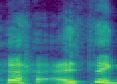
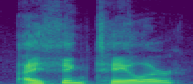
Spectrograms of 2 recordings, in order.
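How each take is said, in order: First: The voice falls at the end. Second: The voice rises at the end. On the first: The speaker is confident in the choice. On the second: The speaker is unsure of the choice.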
